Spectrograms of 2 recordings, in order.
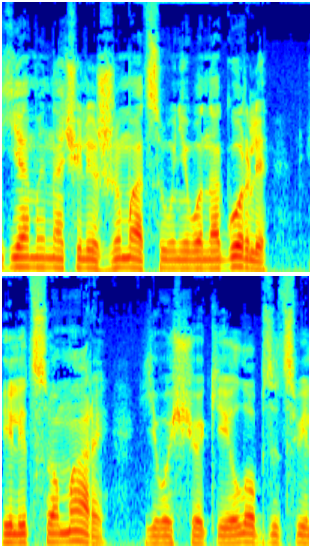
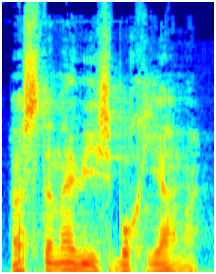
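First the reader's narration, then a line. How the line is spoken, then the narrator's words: Breathless gasp. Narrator (Russian): с трудом выдохнул он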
